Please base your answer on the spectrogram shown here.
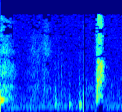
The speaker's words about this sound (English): I'm having, like, really loud ones again. So, I thought you might like them. So, I'm just gonna talk about nothing. And I'll let you enjoy my hiccups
